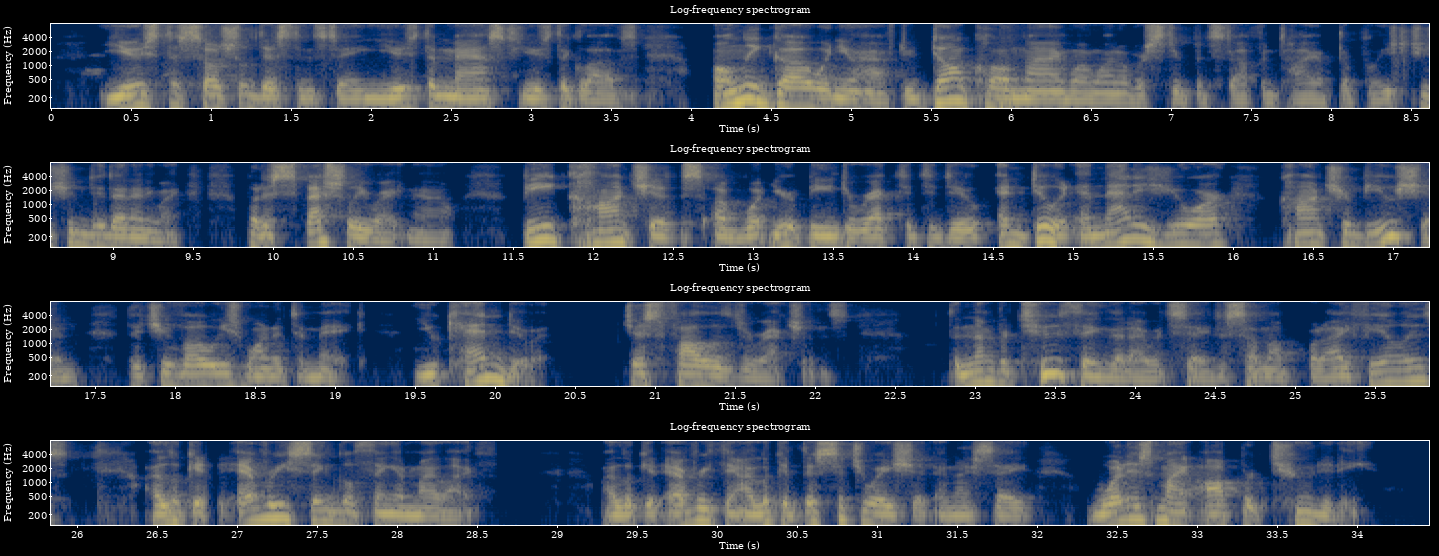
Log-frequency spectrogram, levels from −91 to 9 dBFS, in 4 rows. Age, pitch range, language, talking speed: 50-69, 95-120 Hz, English, 185 wpm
